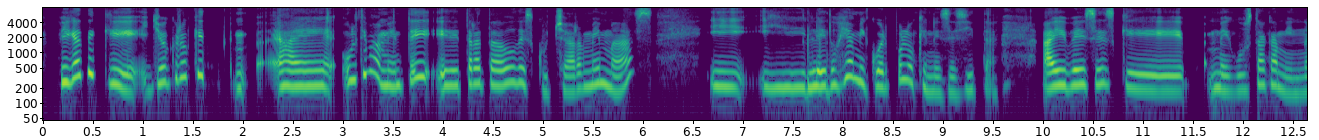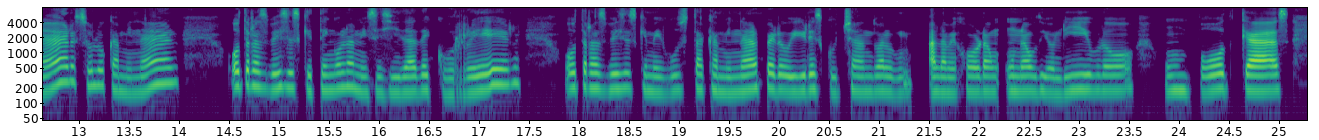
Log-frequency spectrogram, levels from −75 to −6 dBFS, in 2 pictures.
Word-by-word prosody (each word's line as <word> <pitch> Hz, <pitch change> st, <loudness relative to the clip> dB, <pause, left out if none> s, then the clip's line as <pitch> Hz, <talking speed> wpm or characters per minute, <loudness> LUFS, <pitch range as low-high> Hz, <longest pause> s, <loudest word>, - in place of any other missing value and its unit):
Fíjate 340 Hz, +8 st, +5 dB
que, 220 Hz, -11 st, +4 dB
yo 255 Hz, +6 st, 0 dB
creo 315 Hz, +5 st, -2 dB
que, 360 Hz, +1 st, +2 dB, 0.7 s
eh, 220 Hz, -1 st, +3 dB
últimamente 295 Hz, -, +1 dB, 0.3 s
he -, -, -2 dB
tratado 245 Hz, 0 st, +1 dB
de 260 Hz, -, -2 dB
escucharme 195 Hz, +3 st, -1 dB
más 225 Hz, -, -1 dB, 0.5 s
y 215 Hz, +2 st, -2 dB
y 205 Hz, -2 st, -4 dB
le 215 Hz, +1 st, +3 dB
doy 230 Hz, +8 st, -2 dB
a -, -, +4 dB
mi 275 Hz, -5 st, -1 dB
cuerpo 215 Hz, +6 st, -3 dB
lo 285 Hz, -2 st, -1 dB
que 205 Hz, -5 st, -6 dB
necesita. 170 Hz, +1 st, -5 dB, 0.4 s
Hay 220 Hz, +3 st, +7 dB
veces 235 Hz, +2 st, +3 dB
que 180 Hz, -3 st, +1 dB, 0.2 s
me 185 Hz, -1 st, -3 dB
gusta 185 Hz, +7 st, -2 dB
caminar, 210 Hz, +5 st, +1 dB
solo 225 Hz, -2 st, -1 dB
caminar, 195 Hz, +8 st, -2 dB, 0.5 s
otras 215 Hz, -1 st, 0 dB
veces 200 Hz, +1 st, +1 dB
que 180 Hz, -, -7 dB
tengo 185 Hz, +3 st, -4 dB
la 210 Hz, 0 st, 0 dB
necesidad 170 Hz, -1 st, -1 dB
de 185 Hz, 0 st, -3 dB
correr, 185 Hz, +12 st, -2 dB, 0.4 s
otras 200 Hz, -1 st, -1 dB
veces 195 Hz, +1 st, -1 dB
que 180 Hz, -, -8 dB
me 170 Hz, -1 st, -5 dB
gusta 180 Hz, +3 st, -2 dB
caminar, 180 Hz, +1 st, -1 dB
pero 185 Hz, -3 st, 0 dB
ir 180 Hz, +2 st, -1 dB
escuchando 175 Hz, -1 st, -1 dB, 0.5 s
a 175 Hz, -, +4 dB
lo 170 Hz, -1 st, -1 dB
mejor 170 Hz, +1 st, -2 dB
un 175 Hz, 0 st, -3 dB
audiolibro, 180 Hz, +1 st, -3 dB, 0.3 s
un 180 Hz, 0 st, -7 dB
podcast, 180 Hz, 0 st, +5 dB
195 Hz, 130 wpm, -25 LUFS, 175-225 Hz, 0.7 s, Hay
